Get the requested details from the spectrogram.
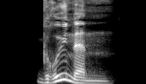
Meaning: strong dative masculine/neuter singular of grün
- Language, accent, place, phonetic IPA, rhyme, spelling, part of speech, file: German, Germany, Berlin, [ˈɡʁyːnəm], -yːnəm, grünem, adjective, De-grünem.ogg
